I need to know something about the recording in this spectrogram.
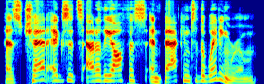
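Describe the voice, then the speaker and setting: A man's voice: high voice, very animated, brisk, sharp tone, dry recording, clean studio sound. A man narrating an audio drama from a script in a storytelling role.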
